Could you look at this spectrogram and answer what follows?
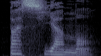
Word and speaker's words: patiemment: So as I told you, even if you write it EMMENT, phonetically it goes like amant, patiemment.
